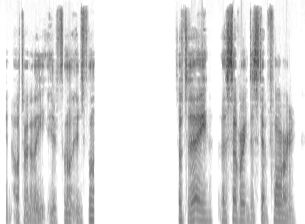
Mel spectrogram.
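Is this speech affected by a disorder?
Yes: multiple system atrophy.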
